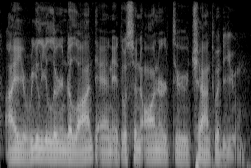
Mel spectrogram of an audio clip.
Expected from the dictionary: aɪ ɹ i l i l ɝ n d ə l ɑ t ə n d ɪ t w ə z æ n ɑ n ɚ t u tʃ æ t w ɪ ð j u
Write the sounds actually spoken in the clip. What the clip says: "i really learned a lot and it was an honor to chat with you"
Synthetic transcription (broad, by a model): aɪ ɹ i l i l ɝ n d ə l ɑ t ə n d ɪ t w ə s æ n ɑ n ɚ t u tʃ æ t w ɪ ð j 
